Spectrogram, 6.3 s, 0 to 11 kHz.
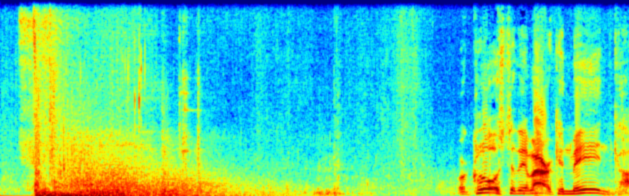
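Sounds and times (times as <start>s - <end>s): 
cannon shot fired from a sailing ship across another vessel's bow: 0.2s - 2.5s
speech: 4.6s - 6.2s.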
